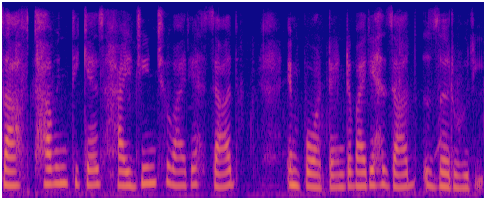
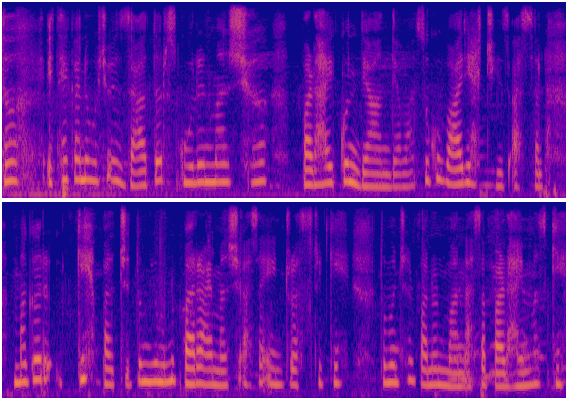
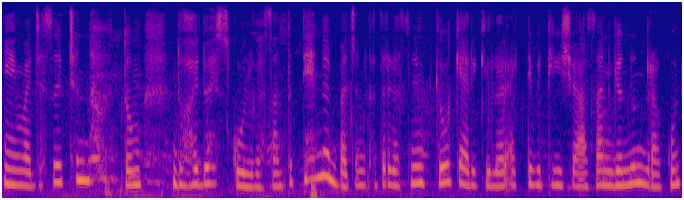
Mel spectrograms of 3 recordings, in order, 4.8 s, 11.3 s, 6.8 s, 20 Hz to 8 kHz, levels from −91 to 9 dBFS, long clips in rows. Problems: none marked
